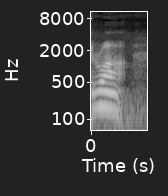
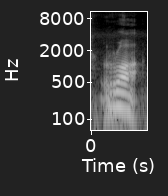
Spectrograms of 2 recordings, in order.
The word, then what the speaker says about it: ر: so we pronounce it ra with fatha, with a line on top, or dhamma, which is looks like number 9 on top on it, should be pronounced with full mouth.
